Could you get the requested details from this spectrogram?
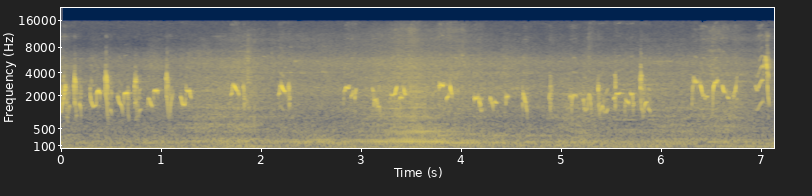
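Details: Female sooty-headed bulbul in breeding condition calling to males, used as a lure to make males sing: clusters of short chirped notes, rising and falling, repeated across the clip over a steady low rumble like passing traffic.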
